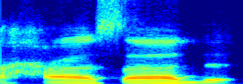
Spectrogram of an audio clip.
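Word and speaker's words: حَسَدْ: Dan terakhir adalah huruf dal yang sukun karena waqaf dia harus dipantulkan. Jadi bacanya wa min syarri hasidin idza hasad.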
